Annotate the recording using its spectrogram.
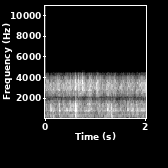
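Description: Drain inspection camera push rod being fed by hand into a drain pipe: faint irregular clicks and scraping over a low rumble.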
